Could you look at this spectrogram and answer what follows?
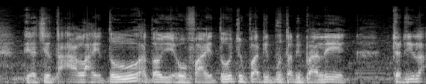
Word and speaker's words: Yehova: dia bilang begini ya namanya bukan yahwe namanya adalah Yehova diajarin cara bacanya Ya Mengapa ini karena ini Yehova dua jadi kamu harus benar dulu dalam kepalamu ketika tulisan y kepalamu harus bilang Yehova bukan yahwe selama kamu bilang yahwe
